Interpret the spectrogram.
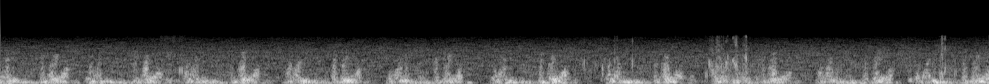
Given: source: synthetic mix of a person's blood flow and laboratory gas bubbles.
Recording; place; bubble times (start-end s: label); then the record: Doppler ultrasound of blood flow; precordium
1.59-1.86 s: bubbles
1.94-2.05 s: bubbles
5.81-6.35 s: bubbles
7.04-7.67 s: bubbles
9.07-9.16 s: bubbles
9.33-9.48 s: bubbles
9.54-9.58 s: bubbles
From the record:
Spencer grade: 2 (many but less than half of the cardiac periods contain bubble signals, singularly or in groups); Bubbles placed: only in the low amplitude regions of the cardiac cycle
